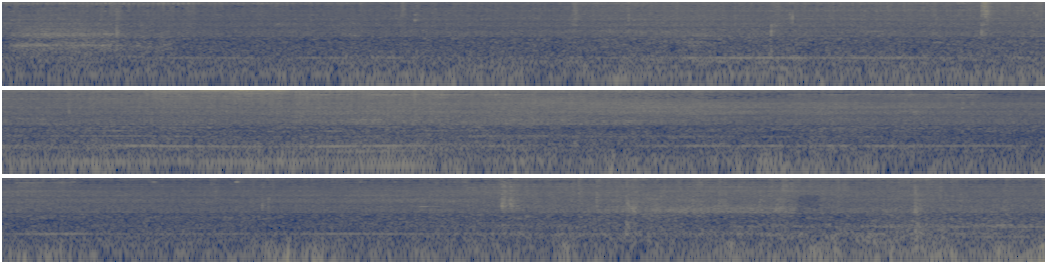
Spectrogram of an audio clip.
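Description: Street ambience on a narrow town street: a steady low rumble with an on-and-off hum, typical of vehicles passing or idling nearby.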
